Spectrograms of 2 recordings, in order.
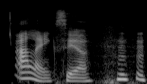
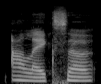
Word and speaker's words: Alexia: And today I am here with the one, the only, Alexia. Not Alexa or Alexis or Lexi. Alexia, guys.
